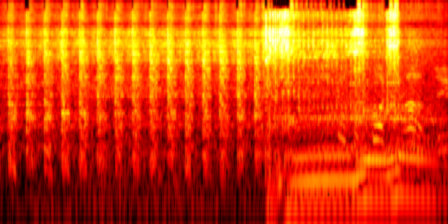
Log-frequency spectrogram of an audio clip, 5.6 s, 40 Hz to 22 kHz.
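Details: Old abandoned manual-transmission truck found in a garage, start attempt after waiting for the battery to charge; even cranking at about 136 beats a minute for three seconds, then it catches and runs. Normal engine start.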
